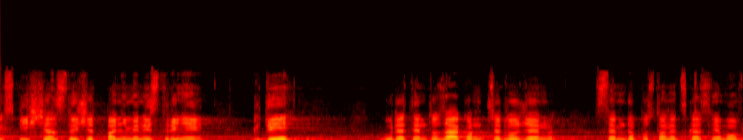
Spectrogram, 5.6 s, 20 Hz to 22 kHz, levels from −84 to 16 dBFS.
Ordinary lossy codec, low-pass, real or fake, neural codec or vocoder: Opus, 24 kbps; 10.8 kHz; real; none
